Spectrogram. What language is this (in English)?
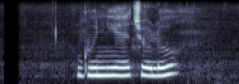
Nepali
